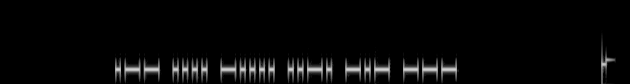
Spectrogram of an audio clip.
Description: Morse code, heard as a keyed tone, about 25 wpm, 700 Hz. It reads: WH6FKO
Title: USA Call Signs - 6 Characters - 4x Character Spacing - 25wpm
